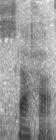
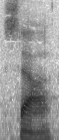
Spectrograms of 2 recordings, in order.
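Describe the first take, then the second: First: The middle has a breathy h sound. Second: The middle has a throaty ayn sound, no h. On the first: The speaker calls it wrong. "He says Saha" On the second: The speaker calls it right. "This is a watch"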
